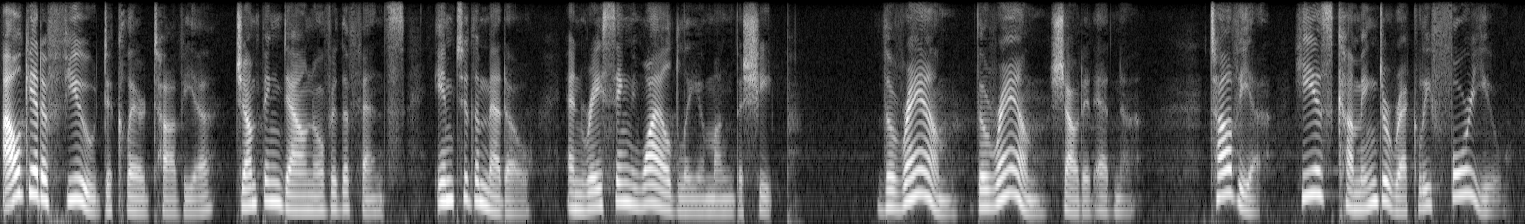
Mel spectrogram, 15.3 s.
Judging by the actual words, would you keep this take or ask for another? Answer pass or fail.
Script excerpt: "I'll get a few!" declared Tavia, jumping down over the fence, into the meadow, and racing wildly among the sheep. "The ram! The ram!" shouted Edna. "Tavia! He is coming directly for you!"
pass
